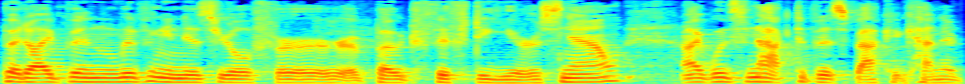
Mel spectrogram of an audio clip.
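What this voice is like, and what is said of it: Canadian English accent. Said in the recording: “As you can tell from the accent, I'm originally Canadian.”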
